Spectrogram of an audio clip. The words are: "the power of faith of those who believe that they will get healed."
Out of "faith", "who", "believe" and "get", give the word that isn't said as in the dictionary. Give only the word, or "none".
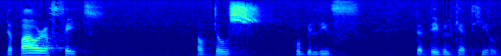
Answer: faith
